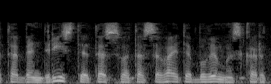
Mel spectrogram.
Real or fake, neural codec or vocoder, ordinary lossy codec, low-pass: real; none; MP3, 32 kbps; 7.2 kHz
